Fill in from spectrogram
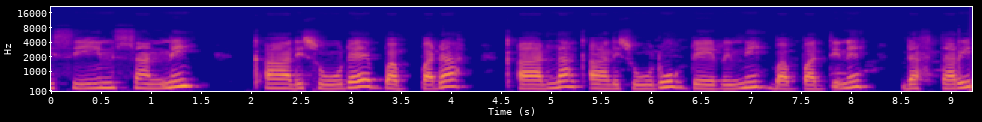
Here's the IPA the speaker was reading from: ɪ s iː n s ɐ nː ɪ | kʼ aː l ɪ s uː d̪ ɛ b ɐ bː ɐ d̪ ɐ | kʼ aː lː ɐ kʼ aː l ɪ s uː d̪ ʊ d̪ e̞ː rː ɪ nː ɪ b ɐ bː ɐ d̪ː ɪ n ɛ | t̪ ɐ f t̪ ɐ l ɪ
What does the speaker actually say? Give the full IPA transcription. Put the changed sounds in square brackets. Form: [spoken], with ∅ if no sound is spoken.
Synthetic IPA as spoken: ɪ s iː n s ɐ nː ɪ | kʼ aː l ɪ s uː d̪ ɛ b ɐ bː ɐ d̪ ɐ | kʼ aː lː ɐ kʼ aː l ɪ s uː d̪ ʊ d̪ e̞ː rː ɪ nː ɪ b ɐ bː ɐ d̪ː ɪ n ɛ | [d̪] ɐ f t̪ ɐ [ɾ] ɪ

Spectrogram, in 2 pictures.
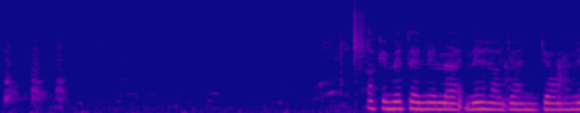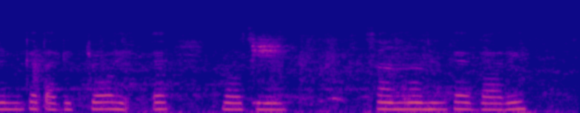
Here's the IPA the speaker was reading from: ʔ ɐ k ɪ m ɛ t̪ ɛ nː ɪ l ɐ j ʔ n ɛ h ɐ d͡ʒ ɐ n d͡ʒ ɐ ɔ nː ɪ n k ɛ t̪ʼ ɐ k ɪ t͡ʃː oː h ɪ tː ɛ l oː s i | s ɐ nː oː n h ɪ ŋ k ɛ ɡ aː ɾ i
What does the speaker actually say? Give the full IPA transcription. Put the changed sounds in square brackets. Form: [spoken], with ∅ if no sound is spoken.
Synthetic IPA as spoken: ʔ ɐ k ɪ m ɛ t̪ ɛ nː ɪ l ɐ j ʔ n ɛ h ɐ d͡ʒ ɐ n d͡ʒ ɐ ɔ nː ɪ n k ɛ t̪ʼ ɐ [ɡ] ɪ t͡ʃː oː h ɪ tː ɛ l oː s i | s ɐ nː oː n h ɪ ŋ k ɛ ɡ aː ɾ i

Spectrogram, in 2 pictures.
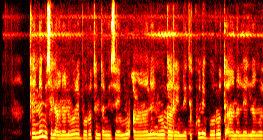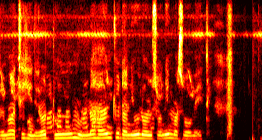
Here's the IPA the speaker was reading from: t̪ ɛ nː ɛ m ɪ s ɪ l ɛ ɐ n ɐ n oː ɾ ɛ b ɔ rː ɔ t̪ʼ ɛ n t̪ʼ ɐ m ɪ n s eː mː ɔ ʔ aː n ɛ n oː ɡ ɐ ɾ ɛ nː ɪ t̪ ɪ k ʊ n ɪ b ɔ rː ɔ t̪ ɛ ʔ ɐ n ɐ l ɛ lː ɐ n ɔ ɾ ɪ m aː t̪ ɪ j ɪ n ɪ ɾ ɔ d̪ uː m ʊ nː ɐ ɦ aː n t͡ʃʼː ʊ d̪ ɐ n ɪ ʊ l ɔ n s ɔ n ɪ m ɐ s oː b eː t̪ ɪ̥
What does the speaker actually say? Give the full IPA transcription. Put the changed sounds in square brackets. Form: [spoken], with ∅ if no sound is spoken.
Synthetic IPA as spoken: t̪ ɛ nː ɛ m ɪ s ɪ l ɛ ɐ n ɐ n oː ɾ ɛ b ɔ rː ɔ [t̪] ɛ n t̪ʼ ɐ m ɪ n s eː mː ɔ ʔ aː n ɛ n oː ɡ ɐ ɾ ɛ nː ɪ t̪ ɪ k ʊ n ɪ b ɔ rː ɔ t̪ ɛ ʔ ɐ n ɐ l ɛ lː ɐ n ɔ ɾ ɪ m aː t̪ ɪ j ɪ n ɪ ɾ ɔ d̪ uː m ʊ nː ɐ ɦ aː n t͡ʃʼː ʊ d̪ ɐ n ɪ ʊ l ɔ n s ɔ n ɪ m ɐ s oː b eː t̪ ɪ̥

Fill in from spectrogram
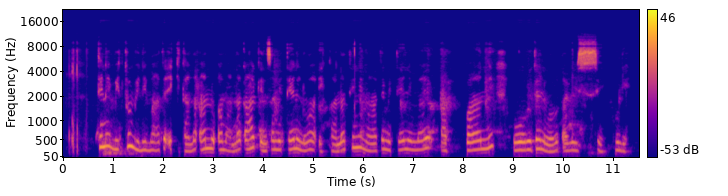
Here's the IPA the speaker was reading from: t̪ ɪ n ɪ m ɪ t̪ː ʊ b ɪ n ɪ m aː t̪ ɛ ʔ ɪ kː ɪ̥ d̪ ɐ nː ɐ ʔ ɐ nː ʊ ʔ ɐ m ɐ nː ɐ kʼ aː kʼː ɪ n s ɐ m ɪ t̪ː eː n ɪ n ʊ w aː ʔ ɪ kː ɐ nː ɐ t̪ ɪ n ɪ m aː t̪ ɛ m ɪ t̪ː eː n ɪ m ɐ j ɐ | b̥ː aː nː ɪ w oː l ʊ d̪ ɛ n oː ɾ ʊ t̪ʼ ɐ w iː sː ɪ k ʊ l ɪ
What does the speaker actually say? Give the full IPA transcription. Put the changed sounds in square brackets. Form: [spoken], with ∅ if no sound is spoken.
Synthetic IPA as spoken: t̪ ɪ n ɪ m ɪ t̪ː ʊ [m] ɪ n ɪ m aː t̪ ɛ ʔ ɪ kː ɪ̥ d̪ ɐ nː ɐ ʔ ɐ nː ʊ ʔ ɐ m ɐ nː ɐ kʼ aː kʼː ɪ n s ɐ m ɪ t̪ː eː n ɪ n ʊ w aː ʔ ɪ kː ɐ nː ɐ t̪ ɪ n ɪ m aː t̪ ɛ m ɪ t̪ː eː n ɪ m ɐ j ɐ | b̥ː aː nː ɪ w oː [ɾ] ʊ d̪ ɛ n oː ɾ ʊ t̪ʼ ɐ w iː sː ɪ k ʊ l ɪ

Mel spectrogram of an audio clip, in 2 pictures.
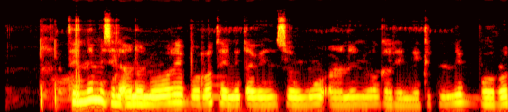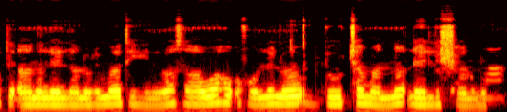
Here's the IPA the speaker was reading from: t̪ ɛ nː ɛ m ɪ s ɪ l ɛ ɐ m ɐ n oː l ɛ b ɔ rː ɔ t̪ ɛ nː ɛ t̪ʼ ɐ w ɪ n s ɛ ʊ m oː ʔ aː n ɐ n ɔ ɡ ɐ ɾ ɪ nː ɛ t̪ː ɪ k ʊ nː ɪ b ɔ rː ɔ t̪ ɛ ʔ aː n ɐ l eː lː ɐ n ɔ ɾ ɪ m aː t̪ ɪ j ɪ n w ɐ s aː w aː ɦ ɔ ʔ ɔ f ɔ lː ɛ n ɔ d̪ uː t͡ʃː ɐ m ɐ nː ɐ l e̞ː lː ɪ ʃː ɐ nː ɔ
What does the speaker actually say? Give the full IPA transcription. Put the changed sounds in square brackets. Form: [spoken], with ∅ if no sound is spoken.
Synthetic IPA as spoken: t̪ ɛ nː ɛ m ɪ s ɪ l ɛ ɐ [n] ɐ n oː [ɾ] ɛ b ɔ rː ɔ t̪ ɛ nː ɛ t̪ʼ ɐ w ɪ n s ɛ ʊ m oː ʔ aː n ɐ n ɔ ɡ ɐ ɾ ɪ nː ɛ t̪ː ɪ k ʊ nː ɪ b ɔ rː ɔ t̪ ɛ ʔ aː n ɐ l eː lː ɐ n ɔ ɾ ɪ m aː t̪ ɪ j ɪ n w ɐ s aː w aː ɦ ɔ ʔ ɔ f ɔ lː ɛ n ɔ d̪ uː t͡ʃː ɐ m ɐ nː ɐ l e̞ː lː ɪ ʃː ɐ nː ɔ

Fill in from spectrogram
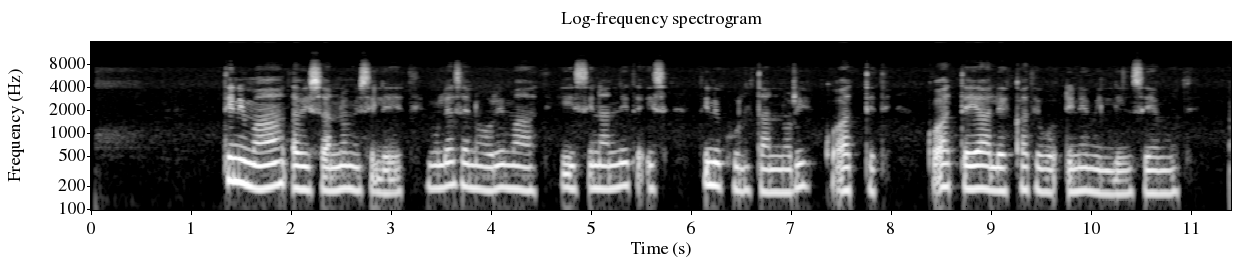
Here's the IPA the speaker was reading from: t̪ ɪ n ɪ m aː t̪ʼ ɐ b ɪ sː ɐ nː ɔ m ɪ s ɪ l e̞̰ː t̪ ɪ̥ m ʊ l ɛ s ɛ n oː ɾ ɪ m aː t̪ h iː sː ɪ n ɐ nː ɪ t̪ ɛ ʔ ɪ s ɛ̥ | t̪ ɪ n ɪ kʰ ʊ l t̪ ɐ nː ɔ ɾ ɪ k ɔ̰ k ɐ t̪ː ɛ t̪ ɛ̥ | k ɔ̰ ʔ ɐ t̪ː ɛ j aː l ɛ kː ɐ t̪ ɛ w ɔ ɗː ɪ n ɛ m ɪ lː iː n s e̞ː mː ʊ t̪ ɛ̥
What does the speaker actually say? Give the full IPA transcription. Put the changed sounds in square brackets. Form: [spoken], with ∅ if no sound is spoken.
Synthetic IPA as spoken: t̪ ɪ n ɪ m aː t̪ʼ ɐ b ɪ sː ɐ nː ɔ m ɪ s ɪ l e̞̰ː t̪ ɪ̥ m ʊ l ɛ s ɛ n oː ɾ ɪ m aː t̪ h iː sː ɪ n ɐ nː ɪ t̪ ɛ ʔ ɪ s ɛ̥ | t̪ ɪ n ɪ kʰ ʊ l t̪ ɐ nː ɔ ɾ ɪ k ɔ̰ [ʔ] ɐ t̪ː ɛ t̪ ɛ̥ | k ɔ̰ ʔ ɐ t̪ː ɛ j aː l ɛ kː ɐ t̪ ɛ w ɔ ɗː ɪ n ɛ m ɪ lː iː n s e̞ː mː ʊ t̪ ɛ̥

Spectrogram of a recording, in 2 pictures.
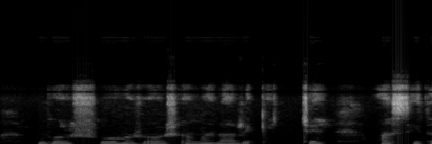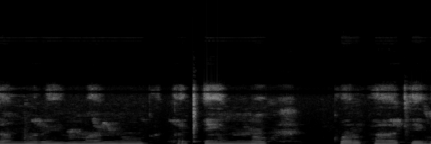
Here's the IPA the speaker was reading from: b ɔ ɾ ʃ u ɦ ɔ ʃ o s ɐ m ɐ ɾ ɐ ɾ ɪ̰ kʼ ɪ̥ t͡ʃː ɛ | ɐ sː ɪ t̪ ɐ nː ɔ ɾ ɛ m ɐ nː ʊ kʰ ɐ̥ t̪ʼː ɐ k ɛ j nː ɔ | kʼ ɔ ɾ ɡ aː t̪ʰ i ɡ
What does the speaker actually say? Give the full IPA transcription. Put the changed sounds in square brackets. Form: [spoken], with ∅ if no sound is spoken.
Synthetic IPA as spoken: b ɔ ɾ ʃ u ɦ ɔ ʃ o [ʃ] ɐ m ɐ ɾ ɐ ɾ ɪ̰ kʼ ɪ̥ t͡ʃː ɛ | ɐ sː ɪ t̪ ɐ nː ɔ ɾ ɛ m ɐ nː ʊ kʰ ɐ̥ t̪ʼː ɐ [kʼ] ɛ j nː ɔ | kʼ ɔ ɾ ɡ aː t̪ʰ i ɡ

